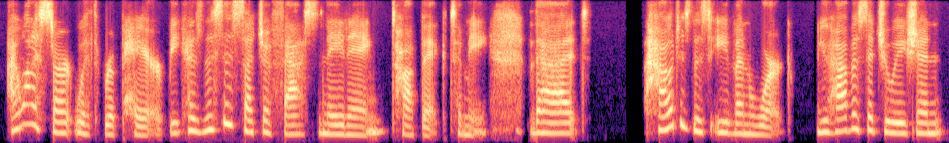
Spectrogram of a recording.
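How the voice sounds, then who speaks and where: A woman's voice: fairly high pitch, a little mellow, no echo, clean studio sound. A woman hosting a podcast interview, asking questions with eager enthusiasm. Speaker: podcast host.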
